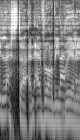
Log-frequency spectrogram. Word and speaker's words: Leicester: in a place called Leicester Square. Yeah. But it's spelled Leicester. And Americans seem to really struggle with saying that and say Leicester.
